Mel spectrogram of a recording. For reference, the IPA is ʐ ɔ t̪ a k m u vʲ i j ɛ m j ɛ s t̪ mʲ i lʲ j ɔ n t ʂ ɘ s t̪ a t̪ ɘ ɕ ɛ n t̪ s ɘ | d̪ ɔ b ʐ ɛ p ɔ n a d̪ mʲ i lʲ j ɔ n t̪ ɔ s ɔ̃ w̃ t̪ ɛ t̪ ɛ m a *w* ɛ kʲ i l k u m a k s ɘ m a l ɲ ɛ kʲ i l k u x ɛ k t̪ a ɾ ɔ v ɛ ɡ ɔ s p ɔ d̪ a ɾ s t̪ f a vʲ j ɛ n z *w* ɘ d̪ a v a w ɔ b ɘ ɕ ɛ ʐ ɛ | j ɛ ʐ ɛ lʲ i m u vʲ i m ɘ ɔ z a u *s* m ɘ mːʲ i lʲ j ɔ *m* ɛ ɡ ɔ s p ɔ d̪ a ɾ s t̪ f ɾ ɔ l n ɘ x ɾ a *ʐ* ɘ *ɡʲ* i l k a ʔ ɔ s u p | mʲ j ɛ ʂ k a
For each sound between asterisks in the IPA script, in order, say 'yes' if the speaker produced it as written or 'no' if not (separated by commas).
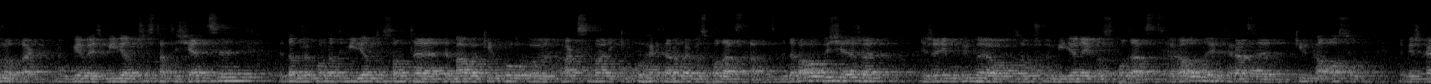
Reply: yes, no, no, no, no, no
